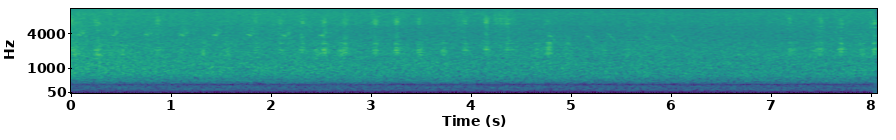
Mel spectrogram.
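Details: Fatherless and motherless spot-billed ducklings, one brood 25 days old and another just 2 days old, pester adult ducks to become their parents. Quick repeated high peeps, about three or four a second, sit over steady background noise.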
